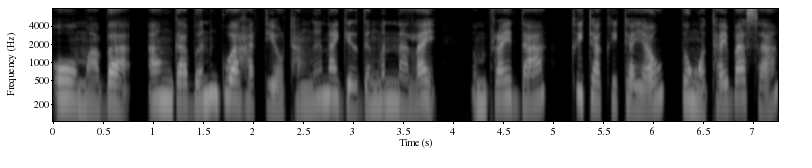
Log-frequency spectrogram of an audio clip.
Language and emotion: Bodo, neutral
